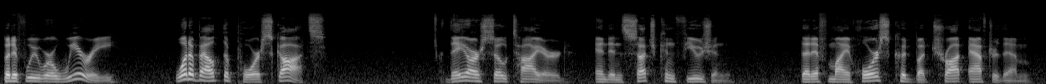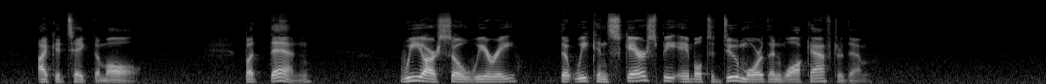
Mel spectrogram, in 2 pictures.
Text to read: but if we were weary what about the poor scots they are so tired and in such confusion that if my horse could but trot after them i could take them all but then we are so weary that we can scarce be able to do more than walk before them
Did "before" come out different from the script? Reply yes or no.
yes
